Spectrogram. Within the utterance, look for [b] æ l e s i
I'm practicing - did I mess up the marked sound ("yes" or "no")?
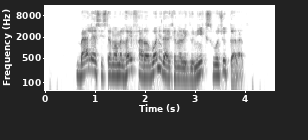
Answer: no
